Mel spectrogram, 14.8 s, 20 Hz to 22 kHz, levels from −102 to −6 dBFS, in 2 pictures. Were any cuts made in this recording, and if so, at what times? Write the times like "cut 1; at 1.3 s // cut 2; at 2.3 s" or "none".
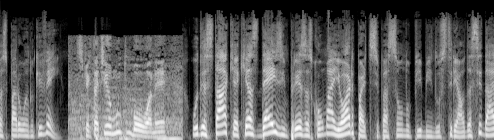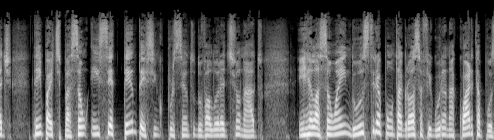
cut 1; at 2.7 s // cut 2; at 11.8 s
